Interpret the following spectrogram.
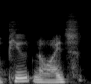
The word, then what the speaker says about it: Putinoids: But that aside, the propagandists for Putin, who I call Putinoids, because it rhymes with hemorrhoids, these bleeding Putinoids, fact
